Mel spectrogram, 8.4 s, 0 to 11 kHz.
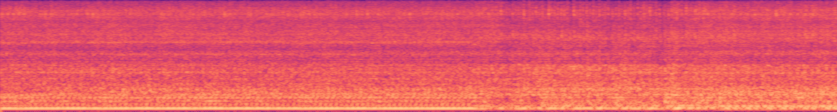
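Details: Suzuki 1100G four-cylinder after removing carbs and mechanically clearing plugged idle jets that caused a misfire from long storage, fuel pump primed: steady, even low rumble at idle, smooth unbroken note, no stumbling; runs cleanly.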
